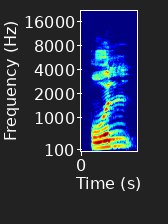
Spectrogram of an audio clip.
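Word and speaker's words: قل: Jadi yang benar qul bukan qul. Qul bukan qul. Yang berikutnya di huruf lam. Huruf lam di sini huruf yang tipis ya. Jadi bacanya qul. Jadi bukan qul qul tapi qul.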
